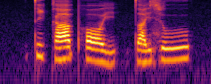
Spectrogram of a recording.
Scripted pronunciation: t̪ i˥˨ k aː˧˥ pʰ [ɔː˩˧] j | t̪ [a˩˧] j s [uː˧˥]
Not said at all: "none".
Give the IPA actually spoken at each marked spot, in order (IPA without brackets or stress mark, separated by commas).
ɔː˧˩, a˩˧, uː˧˥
